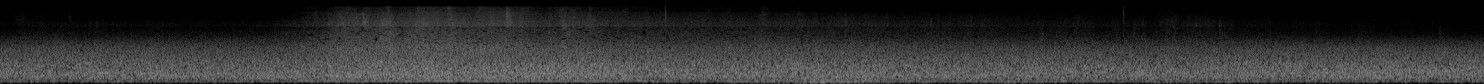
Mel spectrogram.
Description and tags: a wind gust hits a tree's branches. Or rather I should say leaves, as the tree was a palm. Sennheiser MKH60 + MKH30 (with Rycote windjammer)into Shure FP24 preamp, Edirol R09 recorder
field-recording, gust, nature, storm, tree, wind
